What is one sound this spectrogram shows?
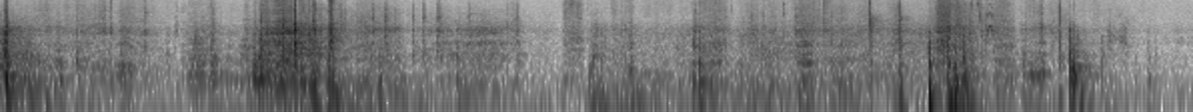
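Cardboard flaps scrape and rustle as a box is opened.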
